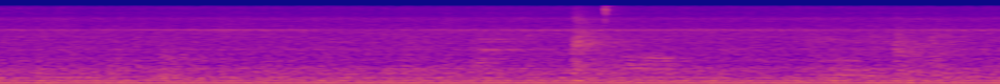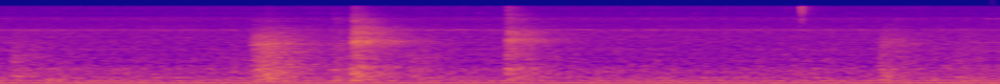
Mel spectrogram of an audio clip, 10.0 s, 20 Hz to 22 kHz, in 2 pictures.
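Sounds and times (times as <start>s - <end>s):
machinery humming with whine: 0.0s - 10.0s.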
